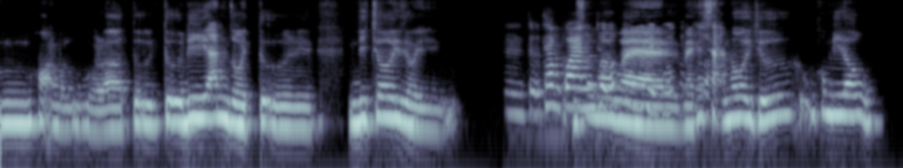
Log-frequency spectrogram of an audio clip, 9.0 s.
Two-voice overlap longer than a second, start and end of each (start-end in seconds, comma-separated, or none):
5.7-7.1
